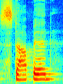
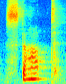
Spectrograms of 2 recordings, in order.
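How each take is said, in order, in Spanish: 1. La terminación se pronuncia como una sílaba extra. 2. La terminación se pronuncia como un sonido t. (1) "es un error" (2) "la ed se va a pronunciar como T"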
